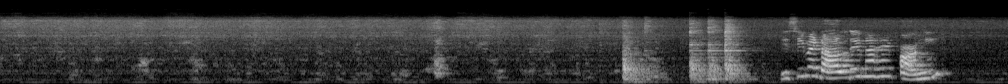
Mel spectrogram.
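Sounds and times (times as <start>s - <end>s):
paste sizzling in hot oil: 0.0s - 10.0s
spatula knocking and scraping pan: 0.6s - 7.6s.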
